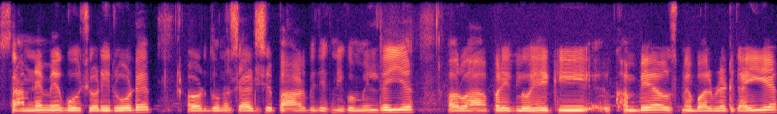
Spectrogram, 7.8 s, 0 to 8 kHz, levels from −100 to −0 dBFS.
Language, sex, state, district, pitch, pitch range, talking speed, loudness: Hindi, male, Delhi, New Delhi, 145 Hz, 140-155 Hz, 215 wpm, -15 LUFS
